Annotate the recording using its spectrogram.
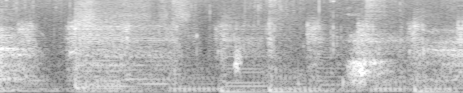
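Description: Faint background music with a steady bed of sustained tones.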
